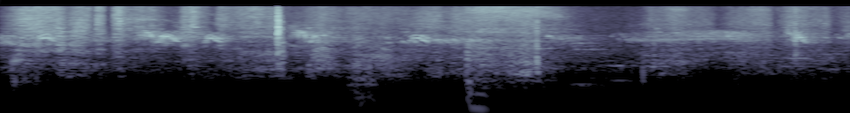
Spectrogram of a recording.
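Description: A cloth rubbing and wiping over a car's steering wheel and plastic airbag cover in uneven scratchy strokes, with a sharp click about a second and a half in and a couple of soft thumps.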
